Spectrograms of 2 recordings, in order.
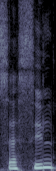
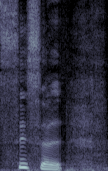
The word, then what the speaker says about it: Sissel: I think it's the other way, not Cecil, but Sissel.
